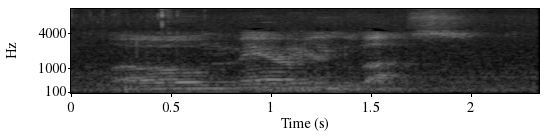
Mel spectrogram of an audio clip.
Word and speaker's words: glomerulus: Glomerulus. So the ball of capillaries is... This is the glomerulus. What is this? Glomerulus. Very good. And it's spelled exactly like it sounds. Glo, G-L-O, mer, M-E-R, U-L-U-S. Glomerulus.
